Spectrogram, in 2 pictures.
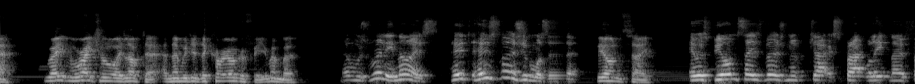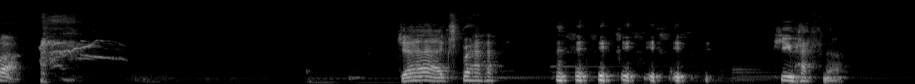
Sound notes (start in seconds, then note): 9.6 sniggering; 14.7 chuckling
